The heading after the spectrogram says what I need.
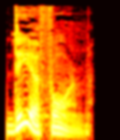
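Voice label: "deiform", British English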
